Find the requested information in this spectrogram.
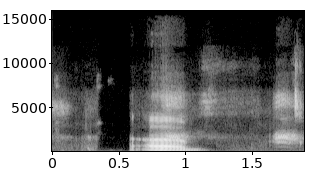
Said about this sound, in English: So I think I'm getting haunted by this crow, dude. Some of those crows can be pretty aggressive.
